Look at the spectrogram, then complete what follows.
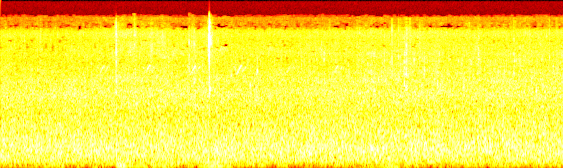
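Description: Fast river current rushing steadily over shallow riffles, an even wash of moving water.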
